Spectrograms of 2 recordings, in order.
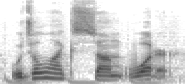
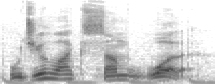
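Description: First: The t in 'water' is clearly pronounced. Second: The t in 'water' is dropped.

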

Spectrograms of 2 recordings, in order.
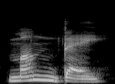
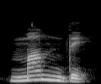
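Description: First: The last syllable is pronounced like 'day'. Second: The last syllable ends in a short 'i' sound. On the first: The speaker calls it wrong. "but not Monday" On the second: The speaker calls it right. "It should be Monday"

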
